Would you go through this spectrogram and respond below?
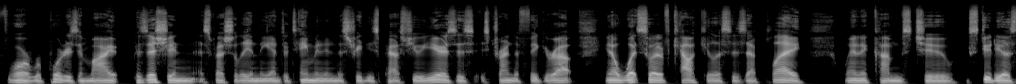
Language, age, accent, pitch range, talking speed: English, 30-49, American, 85-95 Hz, 200 wpm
